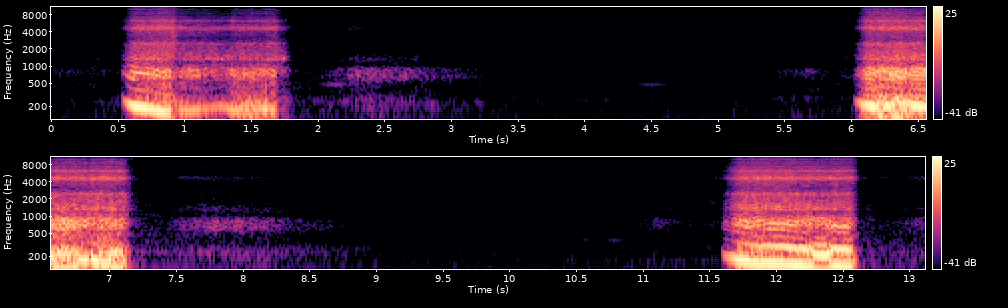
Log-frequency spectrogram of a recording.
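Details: Girl snoring: loud rattling snores recurring about every five to six seconds, each followed by a soft breath out.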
